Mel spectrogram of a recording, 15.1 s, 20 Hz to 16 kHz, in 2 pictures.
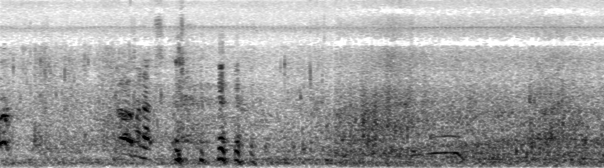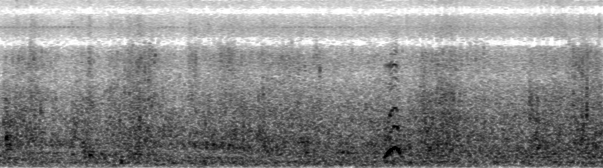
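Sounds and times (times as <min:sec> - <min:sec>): flowing water rushing: 0:00.0 - 0:15.0.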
